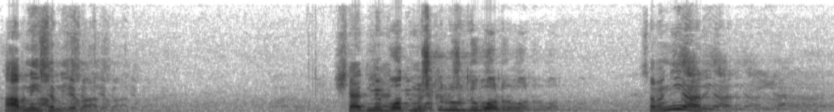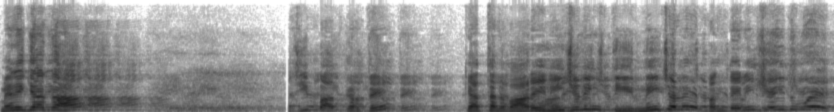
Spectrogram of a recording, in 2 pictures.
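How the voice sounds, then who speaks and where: Brief: male mufti, storytelling sermon style, rhetorical asides, high voice, live congregation. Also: animated, moderate pace, pauses often, crowd noise. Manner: storytelling, rhetorical questions to the audience. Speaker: mufti preacher. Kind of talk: conversational sermon. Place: mosque.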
